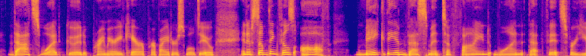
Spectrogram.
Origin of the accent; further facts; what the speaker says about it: Texas, United States; the measles outbreak here in my home state of Texas.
